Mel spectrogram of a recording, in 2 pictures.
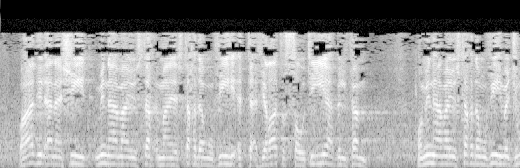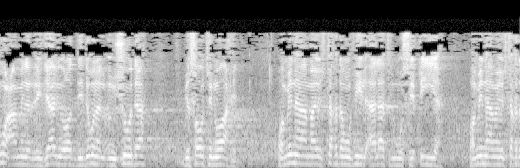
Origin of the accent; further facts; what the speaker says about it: Libya; أنا من ليبيا، وقد حدد الناس يوم الأربعاء أو الخميس للخروج للمظاهرات في الشوارع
